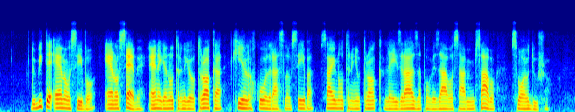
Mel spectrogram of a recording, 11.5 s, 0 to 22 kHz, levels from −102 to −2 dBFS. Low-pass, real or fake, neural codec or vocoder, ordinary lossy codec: 7.2 kHz; fake; codec, 16 kHz, 2 kbps, X-Codec, WavLM features, trained on Multilingual LibriSpeech; Opus, 32 kbps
